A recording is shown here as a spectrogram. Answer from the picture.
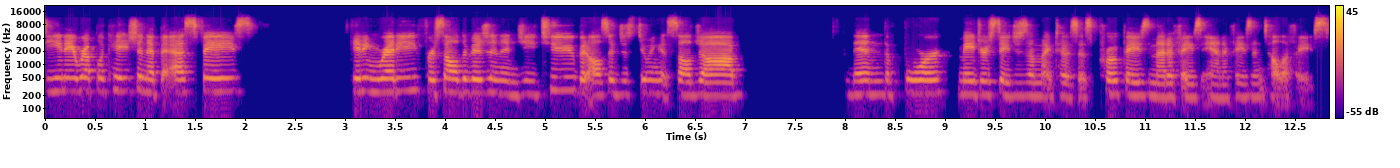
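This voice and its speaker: At a moderate pace, a woman speaks in an unremarkable speaking voice with a fairly high pitch and fairly even intonation. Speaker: biology instructor. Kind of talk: lecture.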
